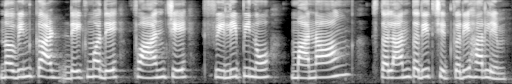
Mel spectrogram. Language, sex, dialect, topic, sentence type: Marathi, female, Varhadi, agriculture, statement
